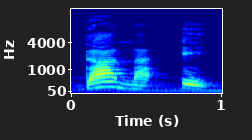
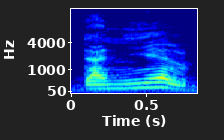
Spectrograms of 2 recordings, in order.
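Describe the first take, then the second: First: The name ends with a vowel, no L. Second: The name ends with an L sound. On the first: The speaker calls it right. "mais c'est Danae" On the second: The speaker calls it wrong. "C'est pas Daniel comme euh, l'a prononcé ici"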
